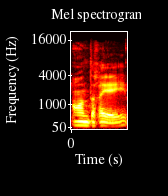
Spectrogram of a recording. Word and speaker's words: André: a problem as well it's Andre but it's really Andre but it's if you pronounce it that way then you have to roll the arse which is not correct in Paris and so you have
